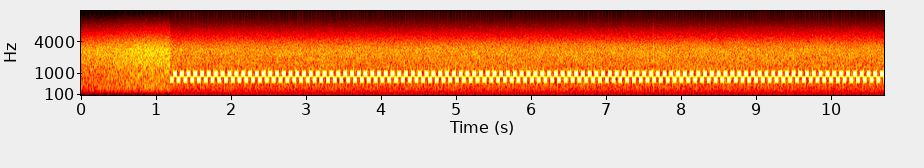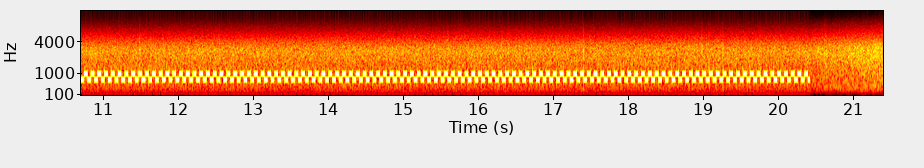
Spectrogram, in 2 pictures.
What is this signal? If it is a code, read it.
A tone that alternates evenly between two pitches. There is no code.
